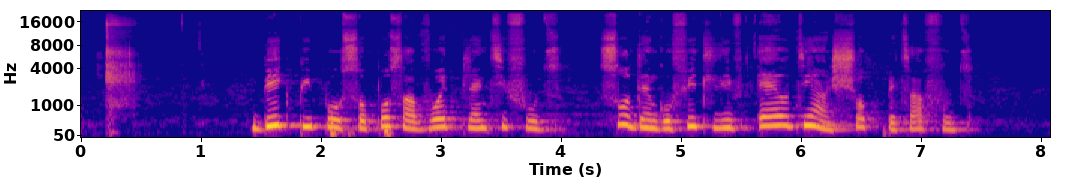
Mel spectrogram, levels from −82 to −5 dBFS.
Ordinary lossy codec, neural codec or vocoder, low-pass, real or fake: none; none; none; real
